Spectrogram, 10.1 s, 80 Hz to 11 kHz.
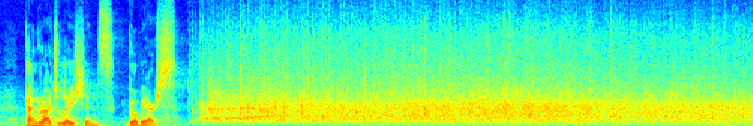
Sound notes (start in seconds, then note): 2.5 audience applauding and cheering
